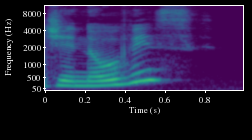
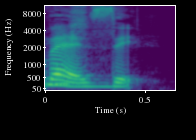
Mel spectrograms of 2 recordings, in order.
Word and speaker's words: Genovese: Il vous le faut 45 feuilles de basilic Genovese. C'est comme ça qu'on prononce. – Genovese.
